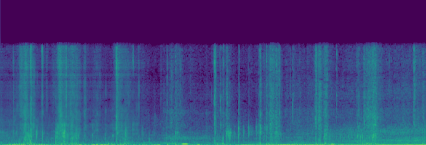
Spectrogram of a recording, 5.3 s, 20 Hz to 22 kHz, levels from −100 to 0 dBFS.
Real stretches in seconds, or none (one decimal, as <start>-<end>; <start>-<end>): 1.8-5.3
